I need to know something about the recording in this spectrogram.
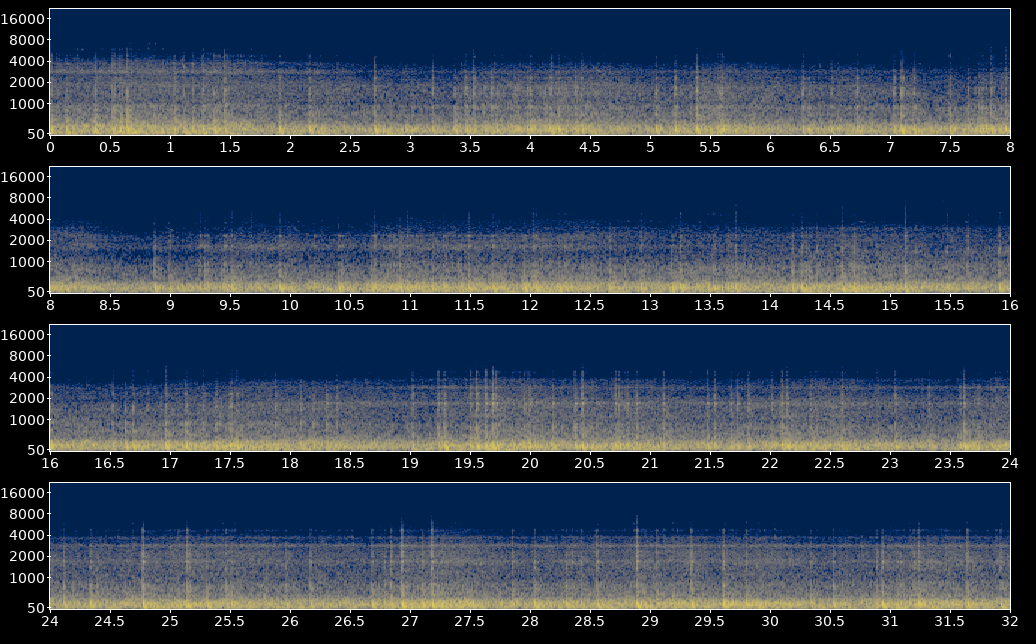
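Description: Fireworks going off in a continuous barrage: many overlapping bangs and crackles that merge into a dense, unbroken rumble.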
